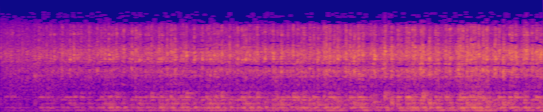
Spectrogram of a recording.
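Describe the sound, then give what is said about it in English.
An airplane engine warms up at a government airfield with a steady, loud, droning hum full of layered mechanical tones, swelling slightly in strength as it runs without a break. “Well, there's the ship warming up.”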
